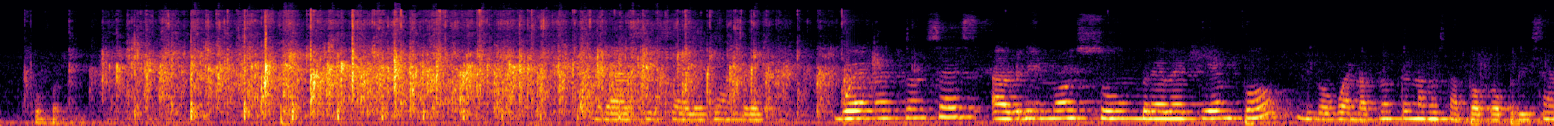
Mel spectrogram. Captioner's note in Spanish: Aplausos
